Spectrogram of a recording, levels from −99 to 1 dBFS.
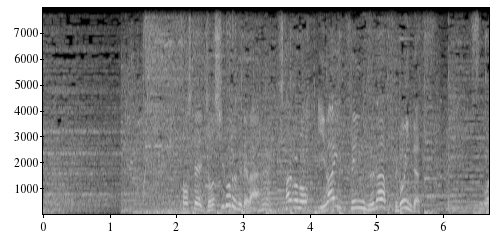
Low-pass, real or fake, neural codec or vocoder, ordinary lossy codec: none; real; none; none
